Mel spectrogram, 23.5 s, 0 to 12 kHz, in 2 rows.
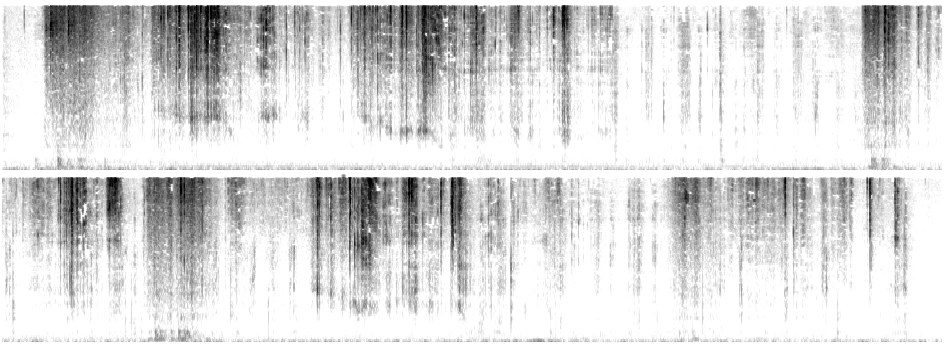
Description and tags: Scooping and greedily eating hand-fulls of popped corn. Recording chain: AT3032 stereo mics - Edirol R44 digital recorder.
